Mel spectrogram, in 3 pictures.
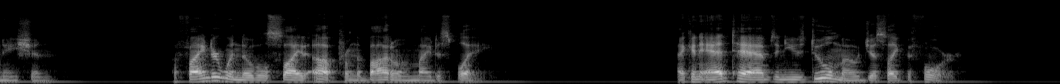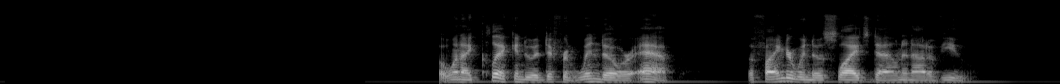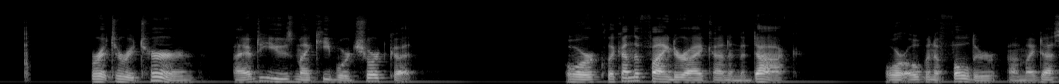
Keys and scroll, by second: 8.6 super+u, 17.3 super+u, 27.1 alt+super+v.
